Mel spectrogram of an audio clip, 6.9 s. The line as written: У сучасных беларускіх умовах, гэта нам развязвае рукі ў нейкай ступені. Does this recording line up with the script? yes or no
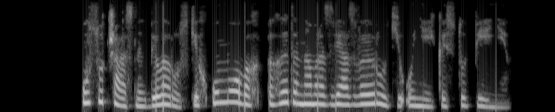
yes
